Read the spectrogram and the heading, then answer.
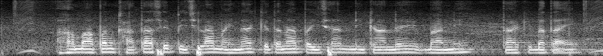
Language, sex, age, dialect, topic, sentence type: Bhojpuri, male, 18-24, Southern / Standard, banking, question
